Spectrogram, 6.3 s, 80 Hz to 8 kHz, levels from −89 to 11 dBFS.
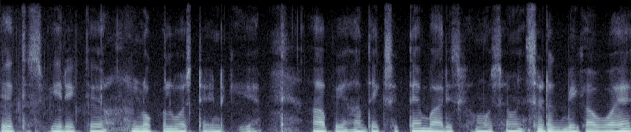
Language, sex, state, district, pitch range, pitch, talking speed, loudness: Hindi, male, Chhattisgarh, Korba, 130-145 Hz, 135 Hz, 210 wpm, -16 LUFS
